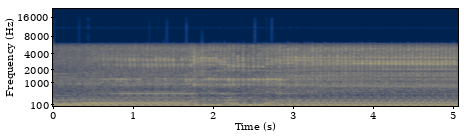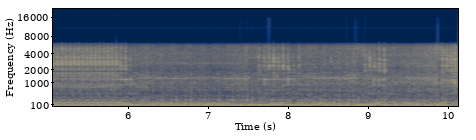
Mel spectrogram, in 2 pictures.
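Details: 1995 GMC Sierra extended cab 4x4 5.7 V8: deep rumble with steady rhythmic clicking while in reverse, sometimes also in first gear; cause unknown.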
